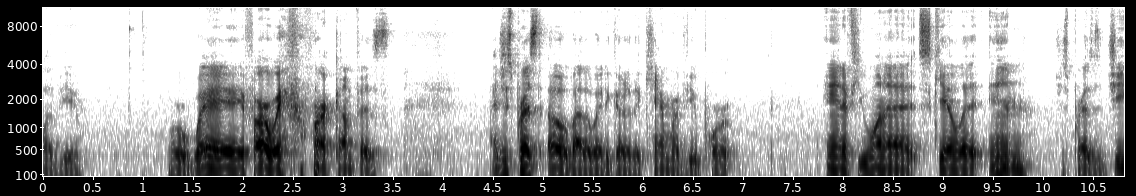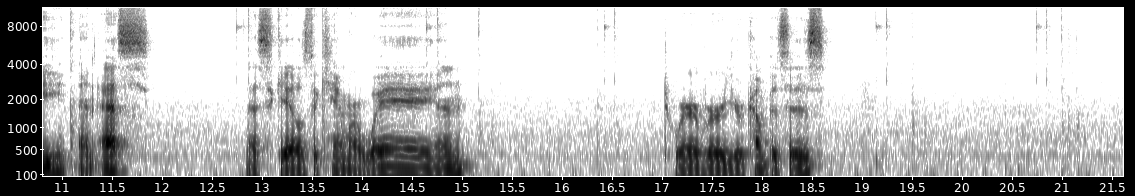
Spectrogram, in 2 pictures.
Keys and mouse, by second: 9.8 g, 12.3 click, 12.9 g, 14.7 g, 17.0 g, 19.0 g, 20.5 r.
